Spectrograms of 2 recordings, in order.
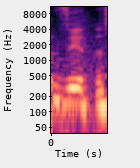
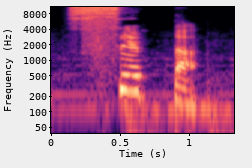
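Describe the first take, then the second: First: The word begins with a buzzing Z sound. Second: The word begins with a hissing S sound. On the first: The speaker calls it wrong. "não se fala zeta" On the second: The speaker calls it right. "se fala seta"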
